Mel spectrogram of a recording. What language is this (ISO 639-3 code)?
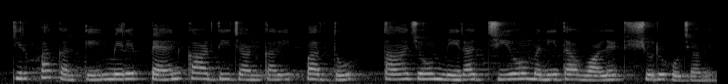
pan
